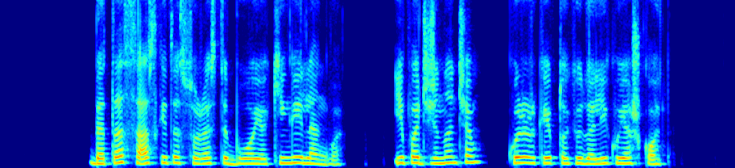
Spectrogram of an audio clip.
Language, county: Lithuanian, Vilnius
